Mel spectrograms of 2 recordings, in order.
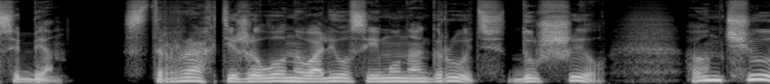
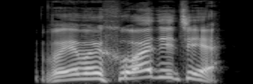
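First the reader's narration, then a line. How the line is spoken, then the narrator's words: Shout from above. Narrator (Russian): крикнул сверху Генри Бауэрс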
